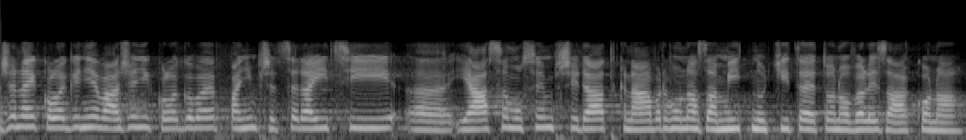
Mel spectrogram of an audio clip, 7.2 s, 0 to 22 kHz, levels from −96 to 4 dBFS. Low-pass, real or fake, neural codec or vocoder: 7.2 kHz; real; none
